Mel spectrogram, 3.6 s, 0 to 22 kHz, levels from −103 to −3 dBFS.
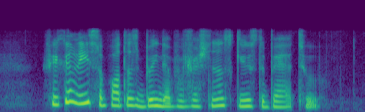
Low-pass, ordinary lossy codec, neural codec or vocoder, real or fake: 7.2 kHz; Opus, 24 kbps; none; real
